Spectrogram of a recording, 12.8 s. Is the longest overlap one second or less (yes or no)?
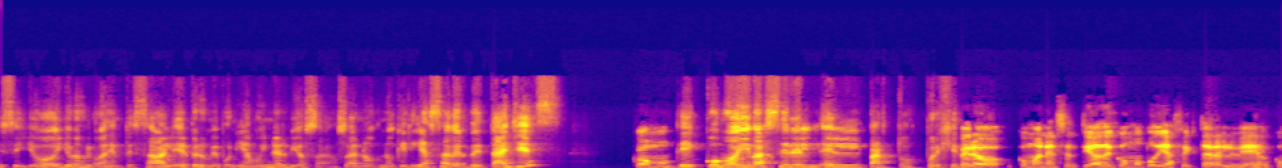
yes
